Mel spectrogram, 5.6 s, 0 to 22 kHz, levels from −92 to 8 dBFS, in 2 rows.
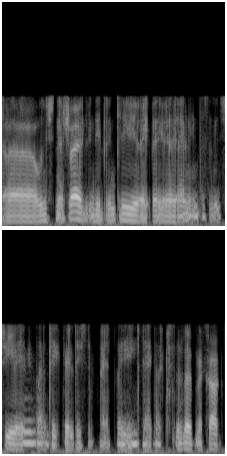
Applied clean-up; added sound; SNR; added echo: neural diffusion model UNIVERSE++.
